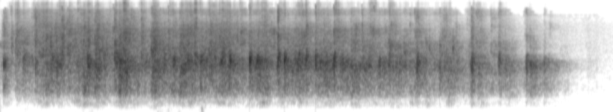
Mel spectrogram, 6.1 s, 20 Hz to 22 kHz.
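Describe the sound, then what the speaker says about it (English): Audience applause for a speaker at an educator's day session at SPIEL Essen 2023, steady dense clapping filling the room for several seconds before ending abruptly. "Please applause for Jan David Freund."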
